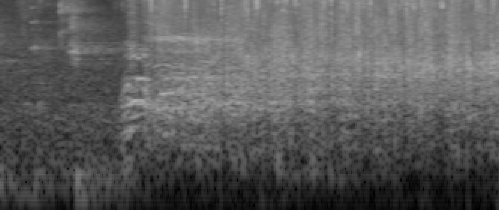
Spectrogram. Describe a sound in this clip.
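A crowd cheers and applauds loudly in a large echoing hall.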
